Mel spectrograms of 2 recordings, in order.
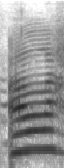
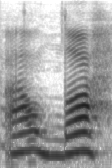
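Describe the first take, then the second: First: The l is thin and the vowel sounds like a. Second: The l is thick and the vowel sounds like o. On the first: The speaker calls it wrong. "bukan Allah ya" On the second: The speaker calls it right. "seperti bunyi O"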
